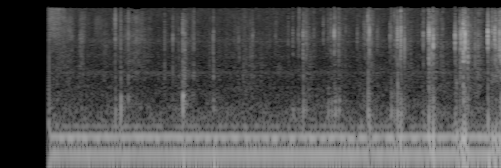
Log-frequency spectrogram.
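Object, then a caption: Paperback book with card cover. A medium paperback book with an orange and yellow card cover and a solid stack of pages is held up in both hands while fingertips and nails tap and scratch the cover and the book is handled. After a brief silence, soft scattered taps and bright, dry scratching crackles sit over a steady low hum.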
